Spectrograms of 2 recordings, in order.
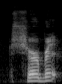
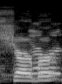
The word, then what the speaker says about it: sherbet: that all bottled up sherbet say it right yeah i you know everybody says sherbert because you know why your brain is programmed because you've heard it said that way so many times sure but what the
